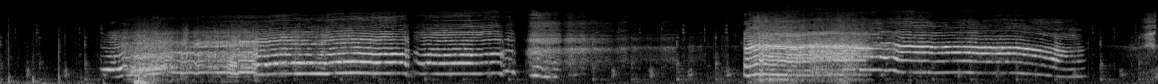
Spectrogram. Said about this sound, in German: wenn sie in das Uhrenzimmer zum ersten Mal kommen ja. und diese Schreiparade losbricht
